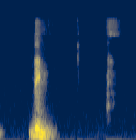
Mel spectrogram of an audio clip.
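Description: A man's voice saying one short syllable about half a second in, falling in pitch, then a faint breath.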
